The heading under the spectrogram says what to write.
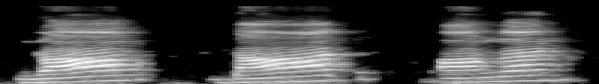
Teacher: अनुनासिक स्वरों के उच्चारण में वायु ध्वनि मुख के साथ साथ नाक से भी निकलती जैसे गांव, दांत, आंगन इत्यादि।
